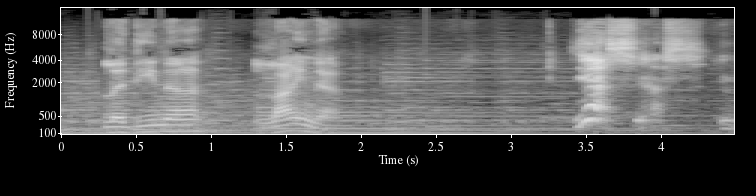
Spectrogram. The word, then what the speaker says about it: Laine: ladina Lina yes yes you pronounced it correctly most people say Lane that is absolutely what I was saying I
